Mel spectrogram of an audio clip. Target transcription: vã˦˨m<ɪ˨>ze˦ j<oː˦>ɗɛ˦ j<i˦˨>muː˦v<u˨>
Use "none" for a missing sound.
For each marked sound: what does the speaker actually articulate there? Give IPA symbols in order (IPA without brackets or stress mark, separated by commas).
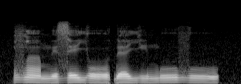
ɪ˨, oː˨, i˨, uː˨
